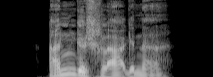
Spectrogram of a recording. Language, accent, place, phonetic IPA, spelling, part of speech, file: German, Germany, Berlin, [ˈanɡəˌʃlaːɡənə], angeschlagene, adjective, De-angeschlagene.ogg
- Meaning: inflection of angeschlagen: 1. strong/mixed nominative/accusative feminine singular 2. strong nominative/accusative plural 3. weak nominative all-gender singular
